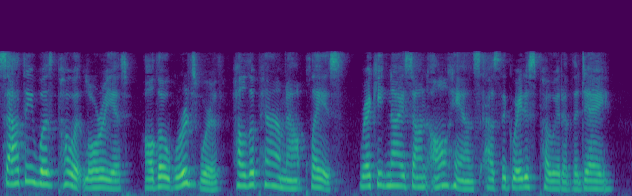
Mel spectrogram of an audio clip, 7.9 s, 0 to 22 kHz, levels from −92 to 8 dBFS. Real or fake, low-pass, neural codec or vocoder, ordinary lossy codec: fake; 7.2 kHz; codec, 24 kHz, 0.9 kbps, WavTokenizer, medium speech release version 1; AAC, 48 kbps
